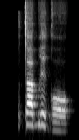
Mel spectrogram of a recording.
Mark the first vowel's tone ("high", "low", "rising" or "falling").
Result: high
